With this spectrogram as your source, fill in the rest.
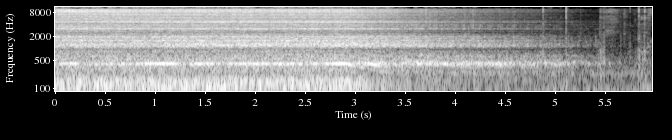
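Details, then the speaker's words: Chevy Suburban (GM truck) HVAC blower motor, passenger side: loud steady whooshing roar with droning hum that sags; runs about half normal speed and noisy, failing blower motor needing replacement. "so let me show you how this thing sounds good it sounds awful it's probably it's been it's half as fast as it should normally was spinning it's going higher"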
